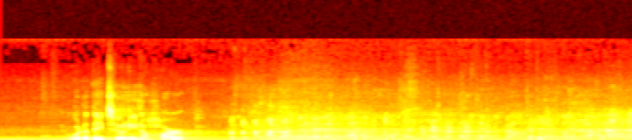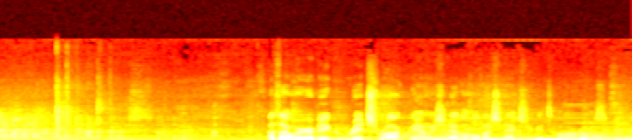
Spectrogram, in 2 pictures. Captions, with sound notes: What are they tuning, a harp? (audience laughing) I thought we were a big rich rock band, we should have a whole bunch of extra guitars.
